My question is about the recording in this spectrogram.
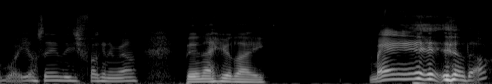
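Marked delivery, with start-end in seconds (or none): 3.7-4.4 high strained goat noise; imitated goat cry. Imitating the choking goat he heard from outside, strained and high. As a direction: squeeze out a high strangled animal cry.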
